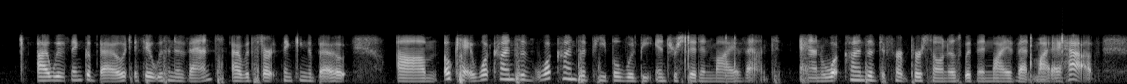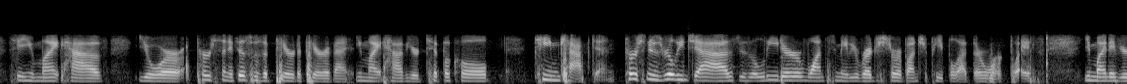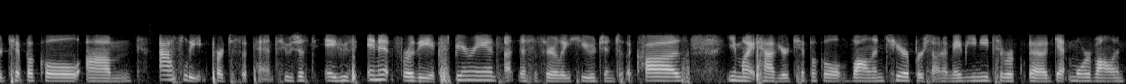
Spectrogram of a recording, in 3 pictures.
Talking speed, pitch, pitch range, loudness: 210 wpm, 165 Hz, 150-185 Hz, -21 LUFS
